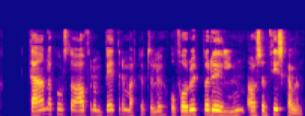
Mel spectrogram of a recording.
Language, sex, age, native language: Icelandic, male, 40-49, Icelandic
